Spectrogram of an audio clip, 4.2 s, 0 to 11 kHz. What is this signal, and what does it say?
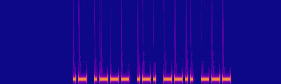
Morse code, heard as a keyed tone, about 28 wpm, 700 Hz. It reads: AJRZO
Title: Code Groups - 5 Letter:Numbers - 30wpm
